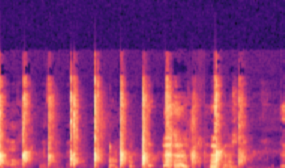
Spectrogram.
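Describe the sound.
Hands clap in a quick, fairly steady series of about a dozen sharp, bright claps, with a voice talking underneath during the middle of the burst.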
